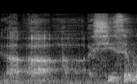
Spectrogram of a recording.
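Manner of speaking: ordinary talk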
